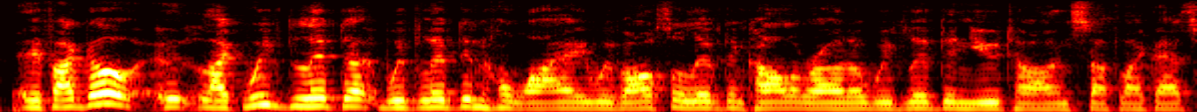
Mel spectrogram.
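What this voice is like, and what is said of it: Texan accent. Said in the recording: “I was born and brought up in Texas and stuff. I think it's obvious by the way I talk”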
